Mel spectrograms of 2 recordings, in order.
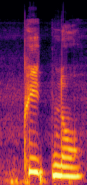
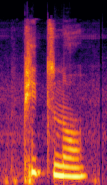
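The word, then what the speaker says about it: пятно: Number 3, the ya changes to e. When the ya is unstressed, it changes to e. For example, pitno, pitno.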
